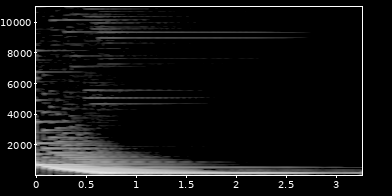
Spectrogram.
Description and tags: harp-motif3
A short harp motif that can be used for notification sounds in your app.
